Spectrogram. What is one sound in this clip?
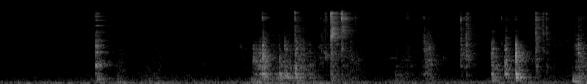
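Small objects click and clatter on a wooden table.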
